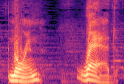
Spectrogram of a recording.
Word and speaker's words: Norrin Radd: a young astronomer named Norrin Radd, bald-headed, white-looking guy, white man, like Caucasian, and that's spelled Norrin, Norrin Radd, R-A-D-D, like radical man, but with 2 D's.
